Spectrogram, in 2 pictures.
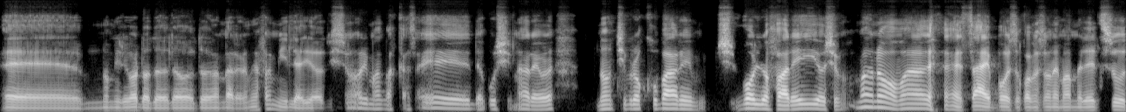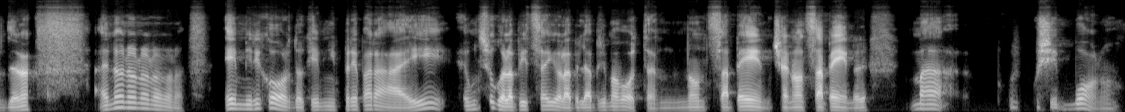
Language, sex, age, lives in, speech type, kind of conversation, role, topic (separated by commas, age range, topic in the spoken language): Italian, male, 50-54, Italy, conversation, podcast, guest, Qual è il tuo segreto per preparare un sugo perfetto?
